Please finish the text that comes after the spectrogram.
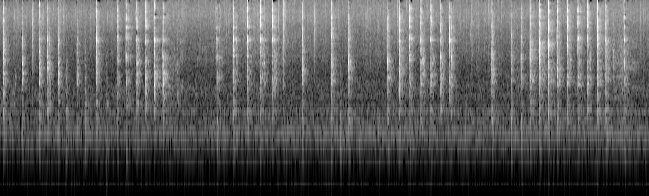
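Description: Seasoning being stirred into taco burger meat with salt and pepper, a utensil scraping and clinking against a bowl in quick, repeated strokes, fairly close and steady, with no talking.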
